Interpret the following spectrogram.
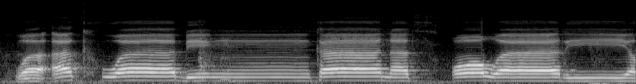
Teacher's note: Jadi dibaca alifnya ketika sukun, tetapi ketika ketika wasol ya, ketika wasol tetap dianggapnya tidak ada, hanya dibaca ketika waqaf saja. Ketika wasol, misalkan di wasol, maka ro-nya dibaca pendek ya.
